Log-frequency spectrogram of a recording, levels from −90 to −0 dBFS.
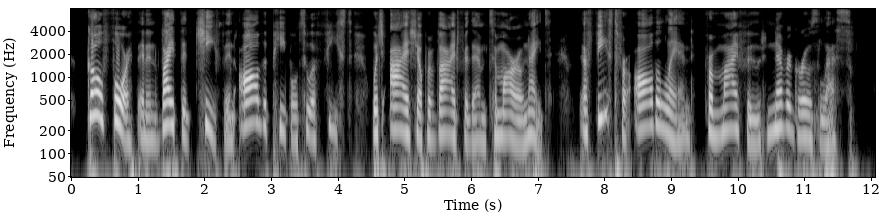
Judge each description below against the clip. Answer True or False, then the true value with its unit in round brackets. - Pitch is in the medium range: True (180 Hz)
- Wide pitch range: True (5.9 semitones)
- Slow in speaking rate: False (170 wpm)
